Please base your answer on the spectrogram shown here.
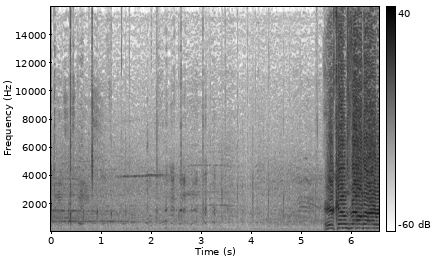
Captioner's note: people laughing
